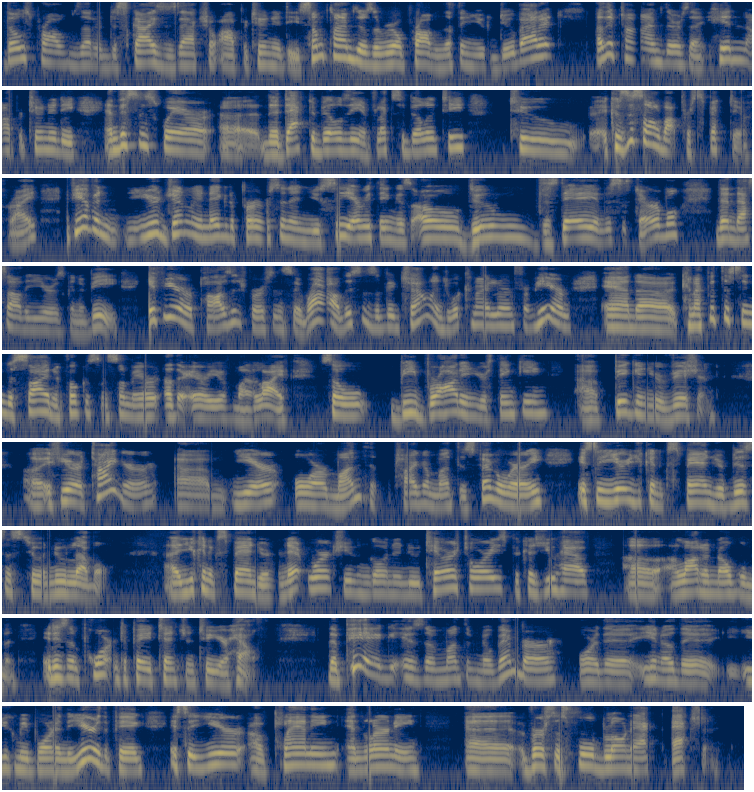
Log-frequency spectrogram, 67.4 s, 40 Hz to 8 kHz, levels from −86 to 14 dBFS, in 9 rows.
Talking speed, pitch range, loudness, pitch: 185 wpm, 155-195 Hz, -23 LUFS, 175 Hz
